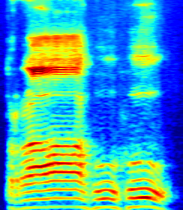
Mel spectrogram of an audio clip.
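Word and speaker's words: प्राहुः: Visarga's pronunciation is like ha, and that ha, how it will be pronounced, as it is preceded by the vowel. Here the preceding vowel is u, that is why it will be hu.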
